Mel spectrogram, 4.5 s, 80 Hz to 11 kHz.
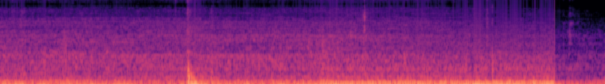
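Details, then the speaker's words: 2013 Honda Accord petrol engine after one tank with Liqui Moly fuel system cleaner: smooth steady 800 rpm idle without earlier sub-800 rpm shaking, a low even rumble with no misfire. "میں نے gas کا ایک مکمل tank استعمال کیا ہے جس میں Liqui Moly تھا، اور ایسا لگتا ہے کہ یہ یہاں کچھ اچھا کر رہا ہے کیونکہ RPM 800 ہے اور مستحکم ہے اور اب ہلتا نہیں ہے۔"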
